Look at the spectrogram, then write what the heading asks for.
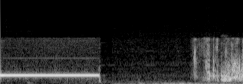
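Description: A steady telephone dial tone hums over the line for about a second as a call is placed to a man's wife, then cuts off into near silence before a burst of crackly line noise picks up.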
